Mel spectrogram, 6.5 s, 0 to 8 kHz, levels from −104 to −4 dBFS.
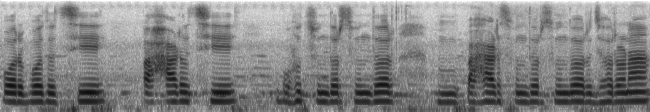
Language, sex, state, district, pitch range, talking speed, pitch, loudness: Odia, female, Odisha, Sambalpur, 185-195 Hz, 90 wpm, 190 Hz, -18 LUFS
